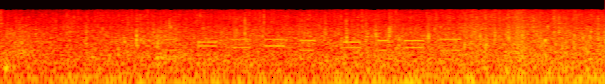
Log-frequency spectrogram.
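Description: Phone keys beep as a man dials.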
